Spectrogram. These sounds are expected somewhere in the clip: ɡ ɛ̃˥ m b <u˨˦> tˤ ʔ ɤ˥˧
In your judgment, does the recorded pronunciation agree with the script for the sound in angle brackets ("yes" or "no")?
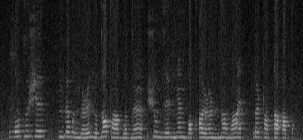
yes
